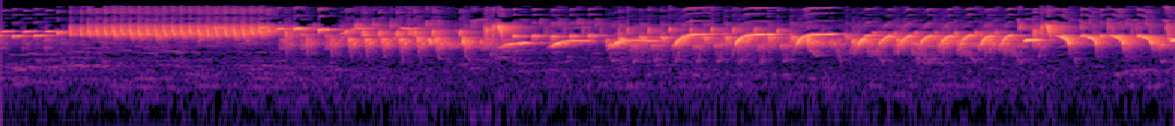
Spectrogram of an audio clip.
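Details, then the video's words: Spanish timbrado canary song opening with a fast buzzy rattle held over a second, then varied chirps and a long run of rapid rising whistled syllables, repeated in rolling bursts. "chant des oiseaux timbrado espagnol"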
